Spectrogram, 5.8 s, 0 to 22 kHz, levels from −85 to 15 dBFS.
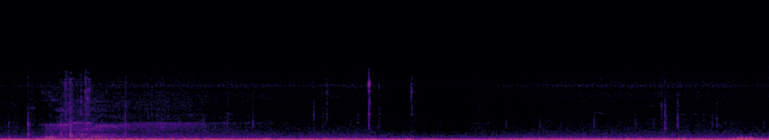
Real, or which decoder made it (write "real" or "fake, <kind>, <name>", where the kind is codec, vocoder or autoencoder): fake, vocoder, BigVGAN v2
